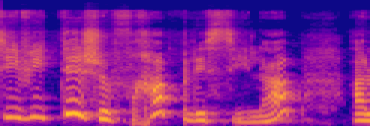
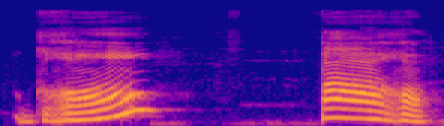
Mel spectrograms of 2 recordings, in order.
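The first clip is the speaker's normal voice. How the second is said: grands-parents stretched very slowly and louder; slow syllables; 4 dB louder, much slower than usual. Shown as a demonstration. Teacher reading the sentence for pupils, very slow. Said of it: "la petite fille".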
